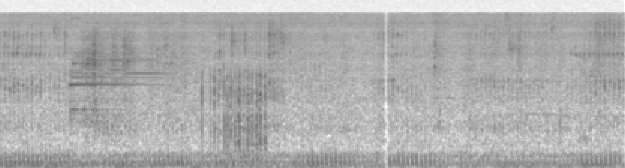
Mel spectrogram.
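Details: Sleepy domestic cat that just wants to be left alone, purring steadily: a continuous low, pulsing rumble throughout, with faint soft higher rustles over it.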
